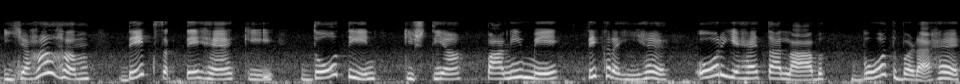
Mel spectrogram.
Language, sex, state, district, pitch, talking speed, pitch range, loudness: Hindi, female, Himachal Pradesh, Shimla, 265 Hz, 125 wpm, 245-295 Hz, -12 LUFS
